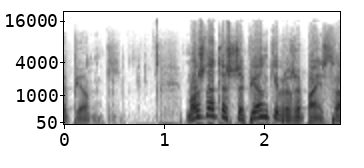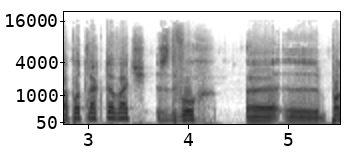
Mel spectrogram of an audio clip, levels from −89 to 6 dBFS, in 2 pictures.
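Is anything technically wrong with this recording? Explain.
Yes. Hard clipping throughout: speech overdriven by about 13 dB has about 4% of its samples cut flat, with squared waveform tops, upward spectrogram smearing and harsh fuzz.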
